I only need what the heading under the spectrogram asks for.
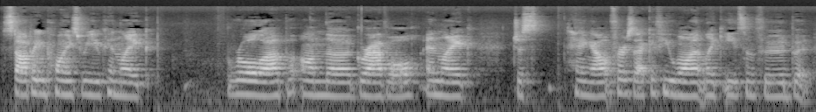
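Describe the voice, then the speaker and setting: A woman from Florida co-hosting a podcast in casual chat, talking loosely with many "like"s and quick giggles, her voice echoing around a room at home. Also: lowish voice, monotone. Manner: chatty, giggly, lots of "like". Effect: echoey room sound. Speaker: podcast co-host. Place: dark house, kitchen or dining room.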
